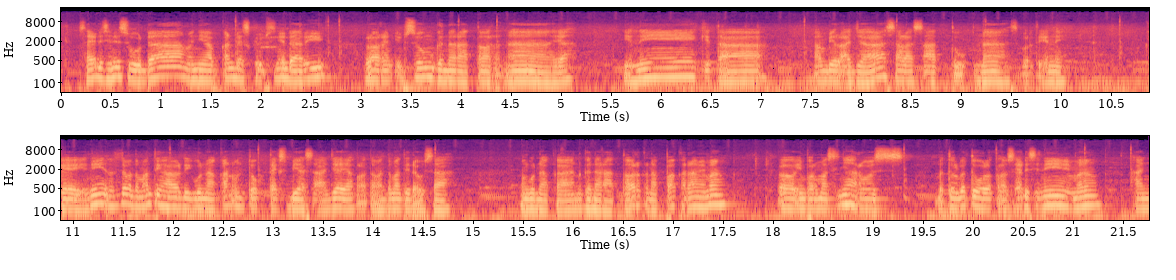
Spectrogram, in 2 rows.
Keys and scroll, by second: 1.1 super+m, 5.1 alt+Tab, 6.5 alt+Tab, 6.9 alt+Tab, 10.3 ctrl+c, 11.5 ctrl+v, 17.9 ctrl+e.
